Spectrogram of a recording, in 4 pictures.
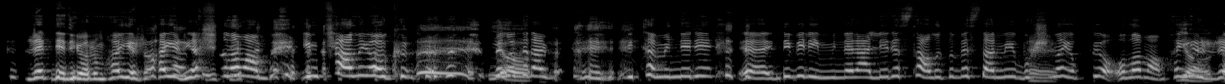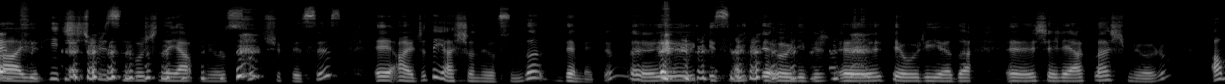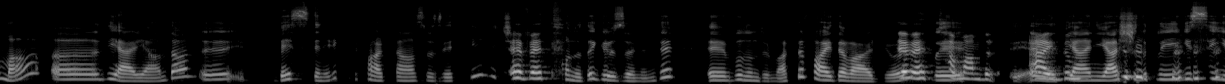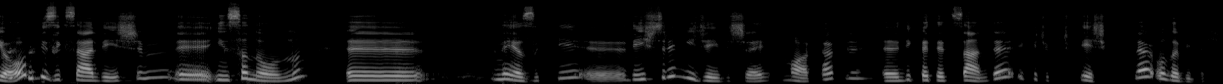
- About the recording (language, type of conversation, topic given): Turkish, podcast, Uzaktan çalışmanın zorlukları ve avantajları nelerdir?
- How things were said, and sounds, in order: put-on voice: "Reddediyorum. Hayır, hayır, yaşlanamam. İmkânı yok"; chuckle; laugh; chuckle; other background noise; chuckle; chuckle; unintelligible speech; chuckle; unintelligible speech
